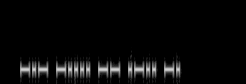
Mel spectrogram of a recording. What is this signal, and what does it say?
Morse code, heard as a keyed tone, about 40 wpm, 700 Hz. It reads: K6MLN
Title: USA Call Signs - 5 Characters - 40wpm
